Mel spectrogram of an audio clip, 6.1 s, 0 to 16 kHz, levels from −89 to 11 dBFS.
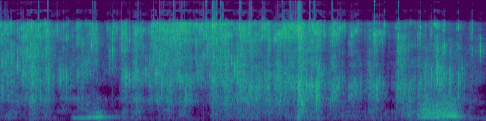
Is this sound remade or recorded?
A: recorded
